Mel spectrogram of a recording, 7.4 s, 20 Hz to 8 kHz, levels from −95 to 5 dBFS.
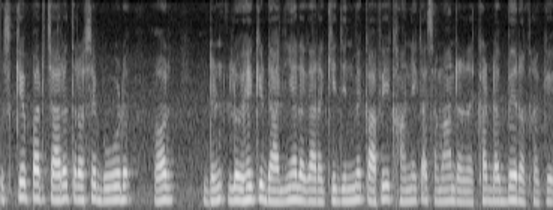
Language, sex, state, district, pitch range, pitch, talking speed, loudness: Hindi, male, Bihar, Madhepura, 160-185 Hz, 170 Hz, 195 wpm, -16 LUFS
